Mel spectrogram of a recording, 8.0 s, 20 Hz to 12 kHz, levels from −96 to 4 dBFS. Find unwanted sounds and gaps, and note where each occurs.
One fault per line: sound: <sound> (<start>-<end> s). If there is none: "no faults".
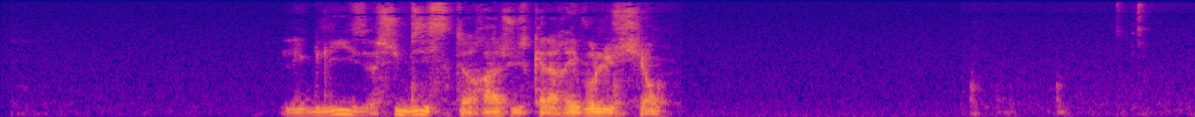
no faults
